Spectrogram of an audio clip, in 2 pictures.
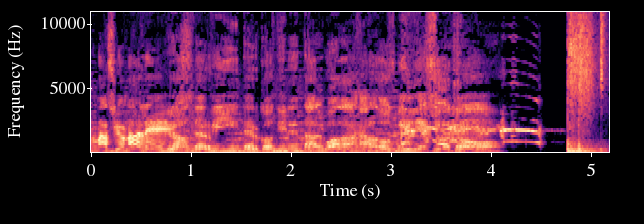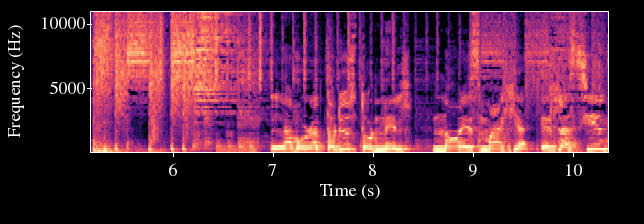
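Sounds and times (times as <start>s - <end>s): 
speech: 0.1s - 4.2s, 7.0s - 10.3s
gamecock crowing at a cockfighting tournament: 2.9s - 4.8s.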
